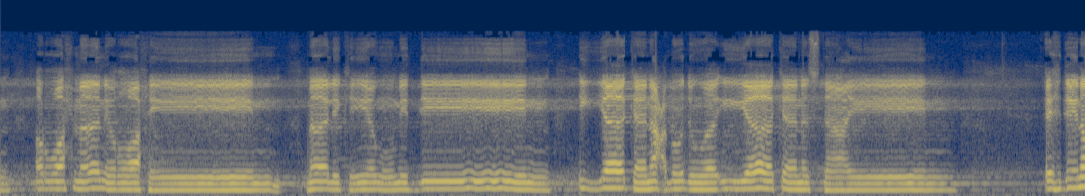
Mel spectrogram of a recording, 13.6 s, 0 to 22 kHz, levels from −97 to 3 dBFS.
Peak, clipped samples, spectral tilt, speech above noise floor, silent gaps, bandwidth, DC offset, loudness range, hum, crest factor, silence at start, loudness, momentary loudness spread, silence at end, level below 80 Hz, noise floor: -2 dBFS; under 0.1%; -5.5 dB/octave; 25 dB; none; 11.5 kHz; under 0.1%; 3 LU; none; 16 dB; 0 s; -17 LUFS; 12 LU; 0 s; -52 dBFS; -44 dBFS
